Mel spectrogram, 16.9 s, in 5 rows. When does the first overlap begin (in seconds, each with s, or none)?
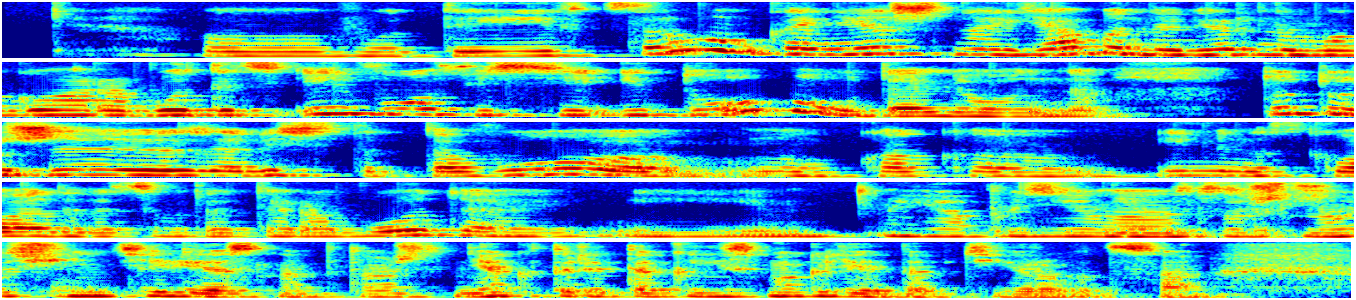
12.6 s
